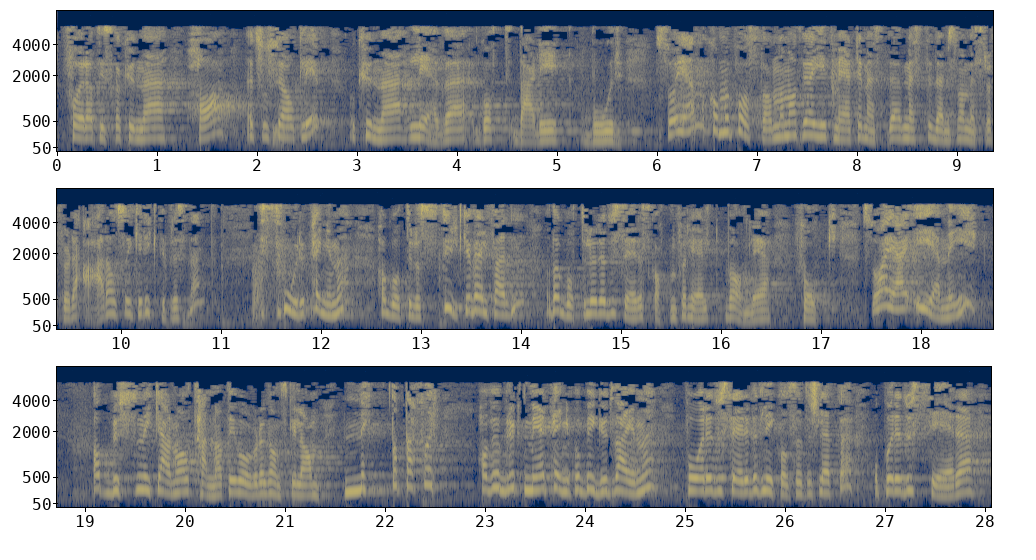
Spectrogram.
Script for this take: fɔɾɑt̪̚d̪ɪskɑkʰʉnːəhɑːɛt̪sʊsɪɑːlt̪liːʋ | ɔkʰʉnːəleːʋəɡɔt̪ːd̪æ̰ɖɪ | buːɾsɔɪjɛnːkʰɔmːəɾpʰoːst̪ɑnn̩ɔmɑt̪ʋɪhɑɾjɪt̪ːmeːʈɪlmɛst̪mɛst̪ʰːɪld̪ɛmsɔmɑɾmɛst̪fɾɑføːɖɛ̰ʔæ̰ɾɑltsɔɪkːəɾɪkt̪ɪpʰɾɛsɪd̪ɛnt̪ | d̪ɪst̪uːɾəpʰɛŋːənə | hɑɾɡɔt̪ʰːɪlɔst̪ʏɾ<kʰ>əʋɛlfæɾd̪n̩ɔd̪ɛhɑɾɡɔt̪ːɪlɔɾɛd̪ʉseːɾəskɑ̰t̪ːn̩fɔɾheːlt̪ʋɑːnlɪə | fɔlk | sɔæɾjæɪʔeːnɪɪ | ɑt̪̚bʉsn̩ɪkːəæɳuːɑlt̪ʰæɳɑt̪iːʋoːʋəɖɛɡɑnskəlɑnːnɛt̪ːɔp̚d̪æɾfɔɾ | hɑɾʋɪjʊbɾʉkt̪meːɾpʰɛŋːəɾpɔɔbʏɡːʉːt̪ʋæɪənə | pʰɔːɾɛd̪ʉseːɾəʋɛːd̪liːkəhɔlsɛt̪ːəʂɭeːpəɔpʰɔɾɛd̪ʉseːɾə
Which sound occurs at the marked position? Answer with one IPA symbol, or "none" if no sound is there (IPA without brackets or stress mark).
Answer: k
